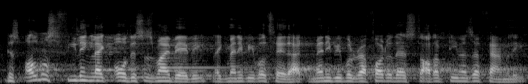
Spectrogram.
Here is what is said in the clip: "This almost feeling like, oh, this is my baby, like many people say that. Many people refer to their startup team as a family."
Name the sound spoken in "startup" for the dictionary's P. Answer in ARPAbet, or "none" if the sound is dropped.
P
